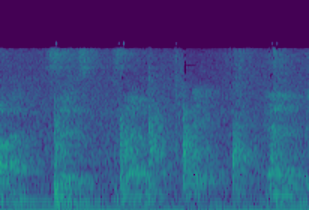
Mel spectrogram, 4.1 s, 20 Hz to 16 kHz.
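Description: A man's wordless vocalizing in a regular rhythm, a fresh voiced syllable roughly every 0.8 s, ringing in a bare room, as he marks time while dancing salsa hip rolls.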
